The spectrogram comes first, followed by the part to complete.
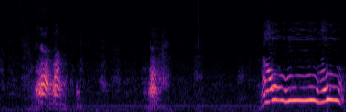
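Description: A Bluetick Coonhound gives two short, rough barks, then a long, drawn-out baying howl.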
